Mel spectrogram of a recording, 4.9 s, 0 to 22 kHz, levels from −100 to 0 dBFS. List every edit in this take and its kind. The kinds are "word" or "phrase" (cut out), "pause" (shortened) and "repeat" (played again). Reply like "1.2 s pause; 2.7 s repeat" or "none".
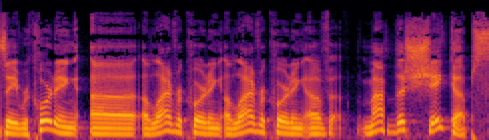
2.2 s repeat; 3.8 s word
